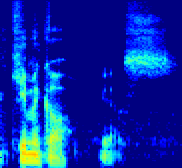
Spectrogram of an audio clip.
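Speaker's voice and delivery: lightly put-on French accent; mock French pronunciation of Kimiko; bad French accent. Shown as a demonstration. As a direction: say the name as a Frenchman might, badly. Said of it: "My really bad French accent".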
